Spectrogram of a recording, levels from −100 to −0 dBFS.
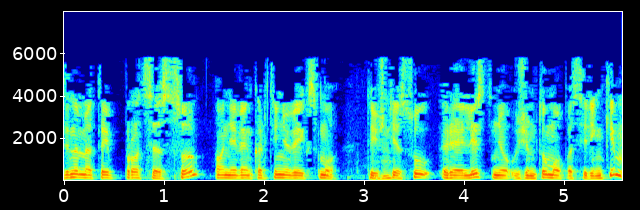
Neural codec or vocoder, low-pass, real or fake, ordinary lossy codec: none; 7.2 kHz; real; MP3, 24 kbps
